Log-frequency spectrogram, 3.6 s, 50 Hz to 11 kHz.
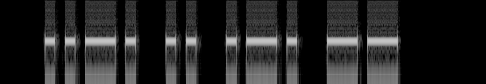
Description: Morse code, heard as a keyed tone, about 16 wpm, 800 Hz. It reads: FIRM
